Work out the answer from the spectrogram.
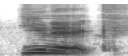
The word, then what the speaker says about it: eunuch: say it unit unique eunuch is how i'm used to it being said also might be different on that side of the pond okay yeah um and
